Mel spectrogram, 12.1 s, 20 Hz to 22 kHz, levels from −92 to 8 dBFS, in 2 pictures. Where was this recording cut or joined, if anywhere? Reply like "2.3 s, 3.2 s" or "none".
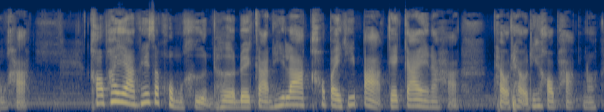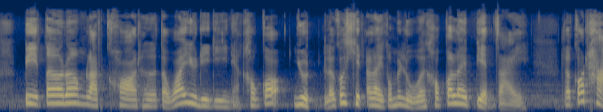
8.9 s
